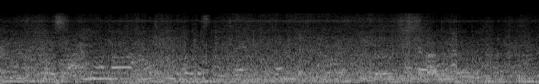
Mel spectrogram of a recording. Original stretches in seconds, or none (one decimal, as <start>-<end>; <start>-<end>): 1.0-3.5; 4.2-4.8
